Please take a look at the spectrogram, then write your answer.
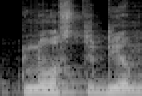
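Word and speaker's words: Clostridium: बनवाता है क्लॉस्ट्रीडियम भगाएं ऐसा उच्चारण शुद्ध क्लॉस्ट्रीडियम सांता क्लॉज़ साल का उच्चारण है ठीक है एक घोषाल का उचक्कों सरकार की तरफ नोज गुरु को द बैक कोंट्रा वाउचर तो क्लॉस्ट्रीडियम ठीक है तुम्हें कभी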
